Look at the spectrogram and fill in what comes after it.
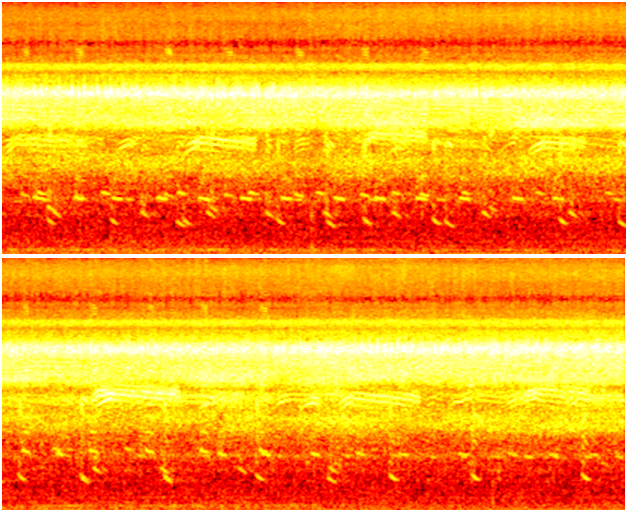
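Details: Frogs calling at the Food Lion pond after a heavy rain: a dense, continuous high chorus of overlapping trills, with short pips repeated several times a second and brief downward-slurred croaks scattered throughout.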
